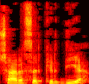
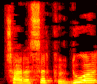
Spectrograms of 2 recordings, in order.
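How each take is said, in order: First: "kırdiya" ending in ee-ya; Hawleri form. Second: "kırdua" ending in oo-a; Slemani form. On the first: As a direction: say "çare ser kırdiya" with the Hawleri "-iya" ending. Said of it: "in Hawleri is". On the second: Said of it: "This is Slemani accent". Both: Shown as a demonstration.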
